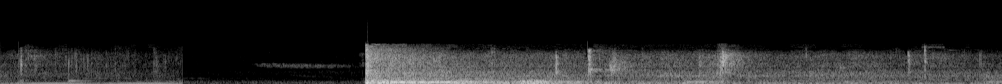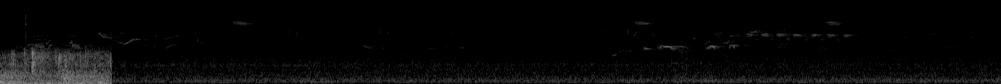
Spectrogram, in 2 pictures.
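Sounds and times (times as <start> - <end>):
songbirds chirping: 10.2 - 20.0.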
